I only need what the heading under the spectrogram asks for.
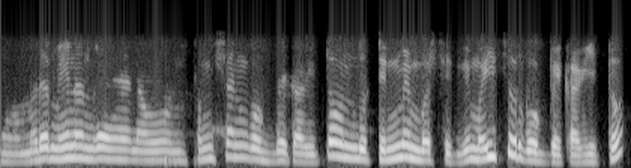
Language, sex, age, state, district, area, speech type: Kannada, male, 18-30, Karnataka, Chamarajanagar, rural, conversation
